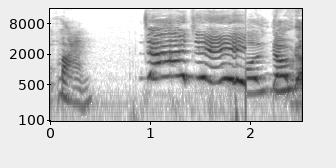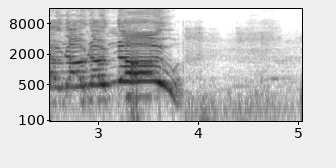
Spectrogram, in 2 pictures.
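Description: A young boy cries and wails loudly, close by.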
